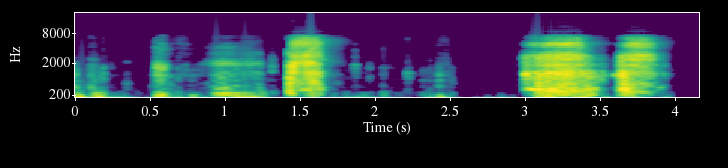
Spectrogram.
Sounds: Sneeze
